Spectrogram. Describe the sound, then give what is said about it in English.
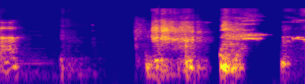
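Loud sneezing: a soft intake and sniffle, then three forceful, breathy bursts in quick succession with short pauses between, no talking over them. “Bless you.”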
